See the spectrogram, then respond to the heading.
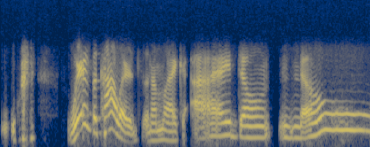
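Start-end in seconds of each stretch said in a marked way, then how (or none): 0.0-1.8 disappointed, demanding, high, swooping half-yell. Speaker retells disappointed garden visitors complaining: retelling mild yelling. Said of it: "kind of yelling at me".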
